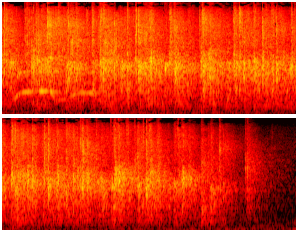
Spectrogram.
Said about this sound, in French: On peut aussi l'applaudir.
